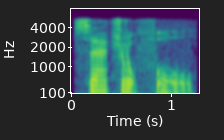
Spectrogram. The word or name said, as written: satchelful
